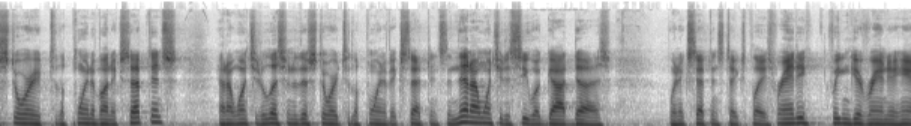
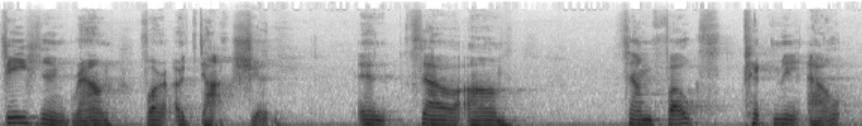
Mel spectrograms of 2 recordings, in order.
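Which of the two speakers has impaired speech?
The second: cerebral palsy; present from birth, muscle tone too tight or loose; shaking; affects speech.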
